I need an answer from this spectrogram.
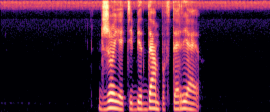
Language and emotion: Russian, angry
